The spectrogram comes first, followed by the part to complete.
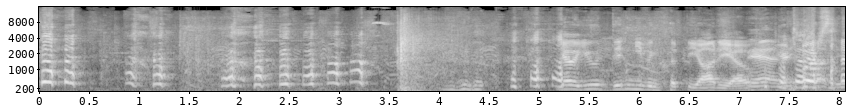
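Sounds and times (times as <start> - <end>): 
several people laughing: 0.0 - 8.0
loud door slam: 3.5 - 4.2
speech: 4.3 - 8.0.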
